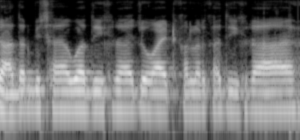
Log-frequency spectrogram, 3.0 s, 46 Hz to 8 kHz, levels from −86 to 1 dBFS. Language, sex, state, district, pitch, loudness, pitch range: Hindi, male, Bihar, West Champaran, 140 Hz, -16 LUFS, 135-140 Hz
